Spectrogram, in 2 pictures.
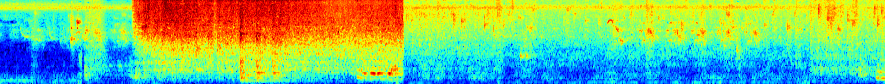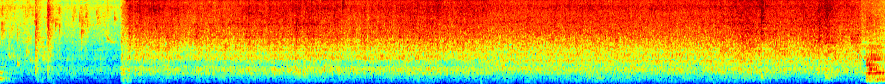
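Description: Sliced vegetables sizzling as they fry in hot oil in a steel wok, a loud steady hiss. It starts suddenly about two seconds in and cuts off a few seconds later. After a quieter stretch it comes back about halfway through and runs on.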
